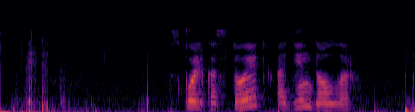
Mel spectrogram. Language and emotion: Russian, neutral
